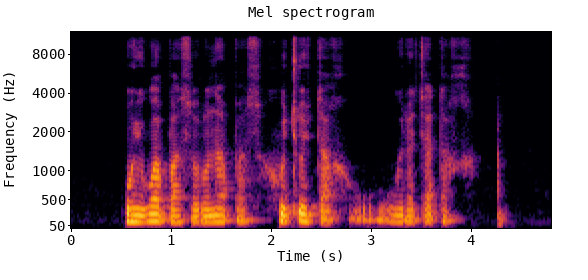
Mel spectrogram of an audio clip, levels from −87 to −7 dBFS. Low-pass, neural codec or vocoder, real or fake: 10.8 kHz; autoencoder, 48 kHz, 128 numbers a frame, DAC-VAE, trained on Japanese speech; fake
